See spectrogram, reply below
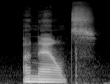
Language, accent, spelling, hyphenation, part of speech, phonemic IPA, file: English, US, announce, an‧nounce, verb, /əˈnaʊn(t)s/, En-us-announce.ogg
- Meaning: 1. To give public notice of, especially for the first time; to make known 2. To pronounce; to declare by judicial sentence 3. To act as announcer for (an event, usually sports)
